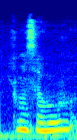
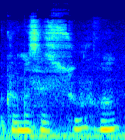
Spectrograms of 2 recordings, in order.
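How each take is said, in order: First: Said in the usual way. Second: Whispered to herself; breathy whisper while fiddling. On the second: Real, not acted. Struggling to open package.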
